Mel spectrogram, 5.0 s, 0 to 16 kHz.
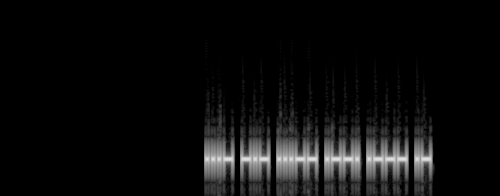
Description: Morse code, heard as a keyed tone, about 40 wpm, 700 Hz. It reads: VK3PJA
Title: DXCC-100 Call Signs - 6 Characters - Repeated 2x - 40wpm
